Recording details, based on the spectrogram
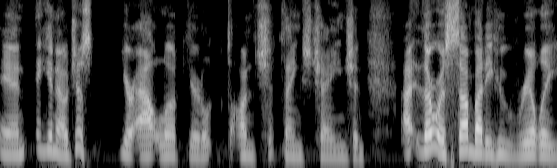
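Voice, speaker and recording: This man has a fairly high pitch and a bright, sharp tone. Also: dry, close sound with no echo. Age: 50s. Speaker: spider-man comics podcast co-host and writer. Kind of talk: casual podcast chat. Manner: halting, many restarts and fillers.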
